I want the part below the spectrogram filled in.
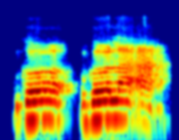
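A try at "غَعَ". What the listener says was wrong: ini A, Bu, bukan la. A.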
